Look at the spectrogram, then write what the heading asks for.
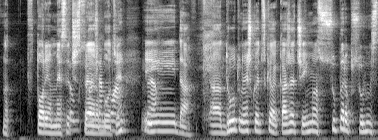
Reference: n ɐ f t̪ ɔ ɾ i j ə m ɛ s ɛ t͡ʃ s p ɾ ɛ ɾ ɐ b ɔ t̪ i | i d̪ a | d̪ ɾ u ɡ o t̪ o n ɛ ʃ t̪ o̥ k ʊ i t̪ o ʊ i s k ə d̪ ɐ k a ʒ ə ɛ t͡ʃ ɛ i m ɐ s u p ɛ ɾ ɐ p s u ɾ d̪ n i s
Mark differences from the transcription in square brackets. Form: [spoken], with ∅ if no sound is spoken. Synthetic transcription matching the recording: n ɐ f t̪ ɔ ɾ i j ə m ɛ s ɛ t͡ʃ s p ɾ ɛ ɾ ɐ b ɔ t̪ i | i d̪ a | d̪ ɾ u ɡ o t̪ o n ɛ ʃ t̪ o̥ k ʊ [ɛ] t̪ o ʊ i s k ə d̪ ɐ k a ʒ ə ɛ t͡ʃ ɛ i m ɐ s u p ɛ ɾ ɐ p s u ɾ d̪ n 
